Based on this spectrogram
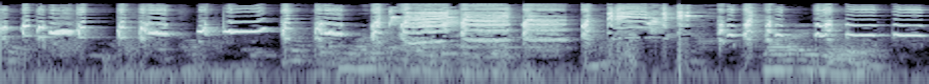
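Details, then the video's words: Orange-headed Thrush bred in southern Malang, singing gacor in captivity: harsher, buzzy and rasping phrases mixed with clear whistled notes, delivered in dense rapid bursts. "anis kembang gacor"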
